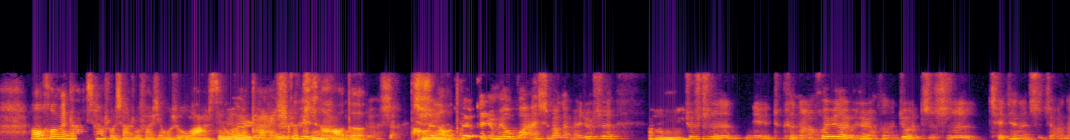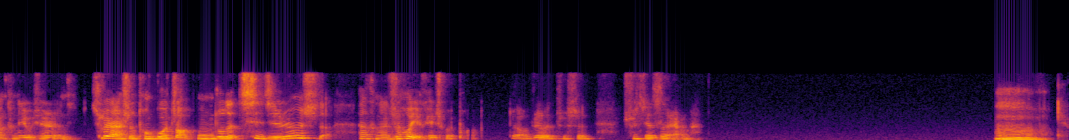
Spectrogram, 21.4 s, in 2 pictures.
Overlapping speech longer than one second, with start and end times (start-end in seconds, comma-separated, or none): 2.2-3.7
